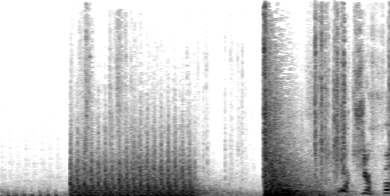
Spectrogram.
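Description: A shotgun is reloaded with metallic clicks.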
